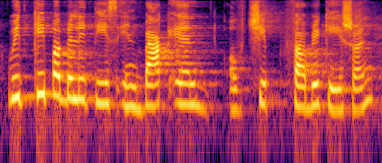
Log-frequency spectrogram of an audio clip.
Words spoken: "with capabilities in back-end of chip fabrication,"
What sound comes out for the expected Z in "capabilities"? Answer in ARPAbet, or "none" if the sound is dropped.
S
